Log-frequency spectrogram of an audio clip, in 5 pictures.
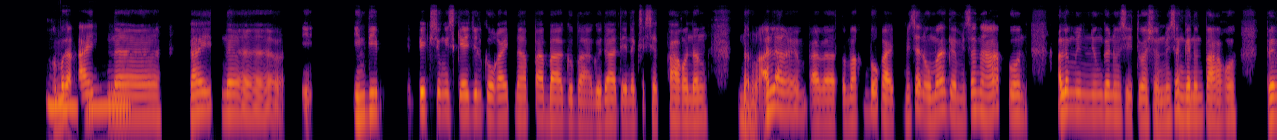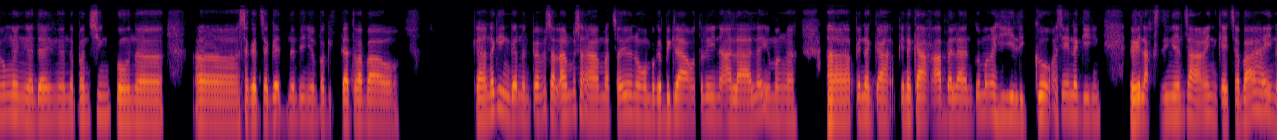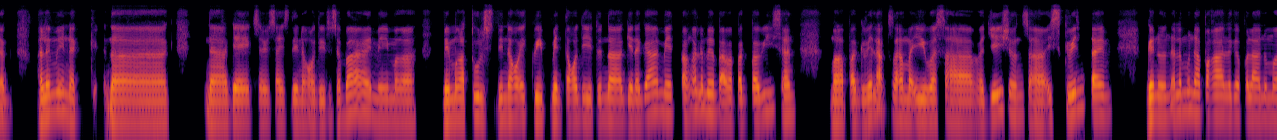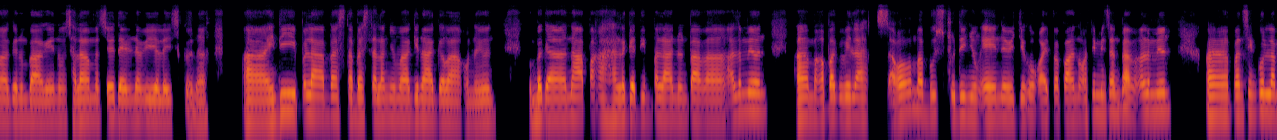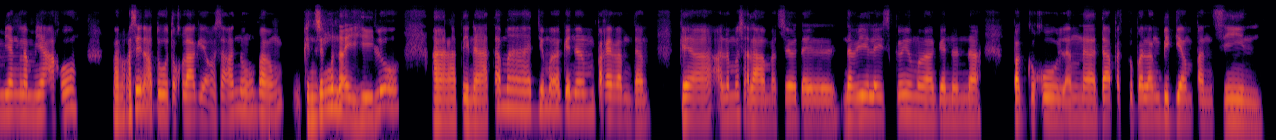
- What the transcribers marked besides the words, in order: other background noise; "okey" said as "key"; in English: "radiation, sa screen time"
- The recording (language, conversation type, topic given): Filipino, advice, Paano ako makakapagpahinga sa bahay kung palagi akong abala?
